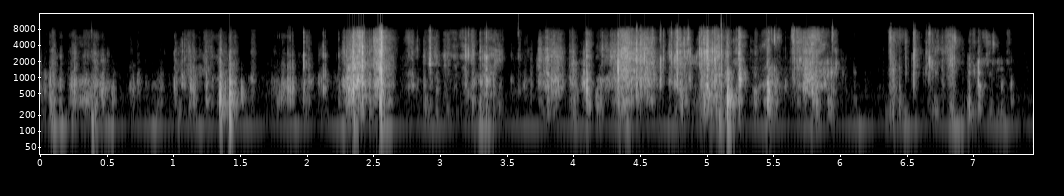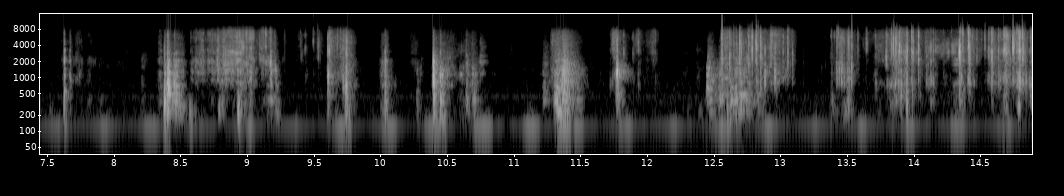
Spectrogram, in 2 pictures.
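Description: Trading-card boxes and packs being handled and opened by hand: irregular bursts of tearing, crinkling and rustling of cardboard and wrapper, with short pauses between.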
